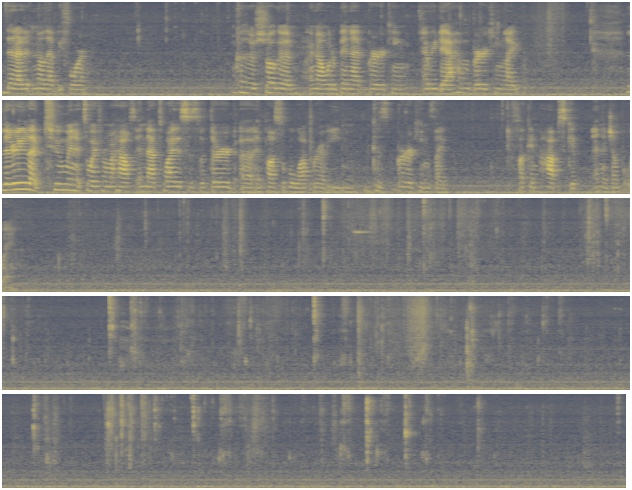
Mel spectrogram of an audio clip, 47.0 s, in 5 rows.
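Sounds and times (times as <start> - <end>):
person chewing burger: 19.6 - 36.9, 38.0 - 45.2.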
